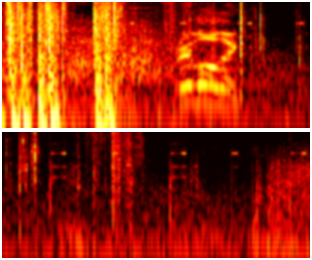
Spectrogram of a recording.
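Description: A gun clicks and rattles as it is reloaded.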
